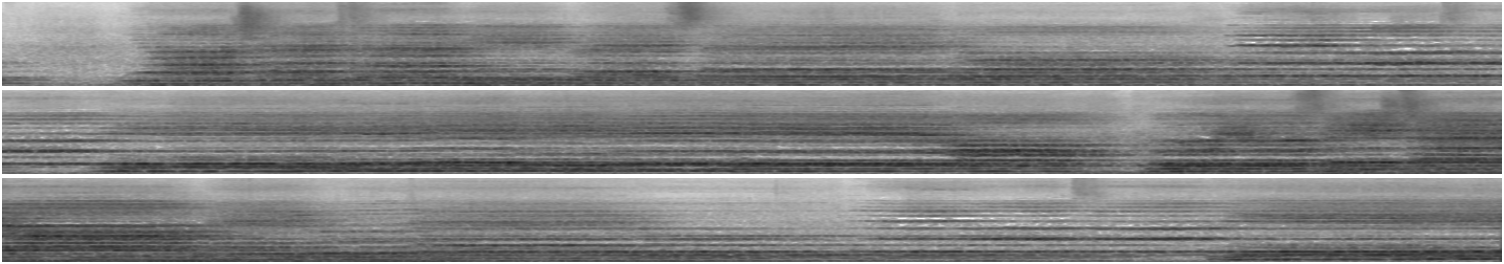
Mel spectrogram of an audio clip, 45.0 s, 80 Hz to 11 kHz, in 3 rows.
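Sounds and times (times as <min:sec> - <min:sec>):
choir singing sustained chords: 0:00.0 - 0:45.0.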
